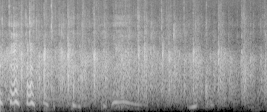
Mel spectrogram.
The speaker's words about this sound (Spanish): Pero aquí, mi mejor amiga, un aplauso. Un aplauso.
